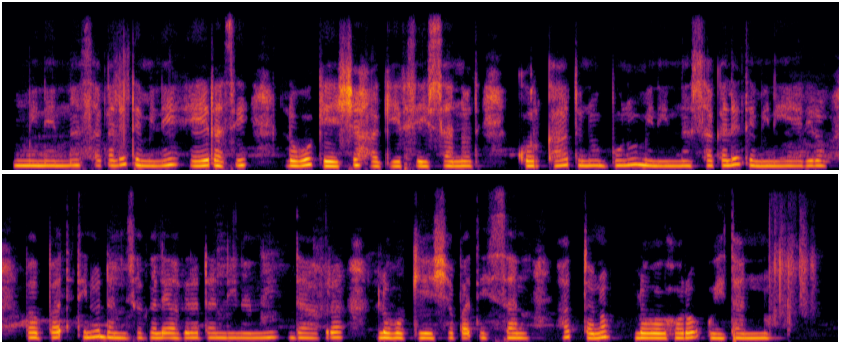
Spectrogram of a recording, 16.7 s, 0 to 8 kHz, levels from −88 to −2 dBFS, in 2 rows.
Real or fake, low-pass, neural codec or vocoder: real; 7.2 kHz; none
